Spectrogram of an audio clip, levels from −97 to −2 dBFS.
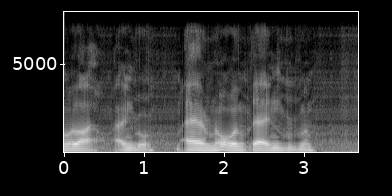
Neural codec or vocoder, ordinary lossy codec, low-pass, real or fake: autoencoder, 22.05 kHz, a latent of 192 numbers a frame, VITS, trained on many speakers; none; 7.2 kHz; fake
